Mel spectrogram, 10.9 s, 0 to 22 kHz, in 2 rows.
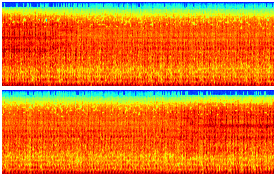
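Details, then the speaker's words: Velocette LE twin, idle turned down to about 700 rpm after clutch and points adjustment: a slow, even low thumping with a light clatter on top; the idle is set a bit too low. "Yeah, but I won't go much lower than that. It's a bit too low. It's about 700 RPM."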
